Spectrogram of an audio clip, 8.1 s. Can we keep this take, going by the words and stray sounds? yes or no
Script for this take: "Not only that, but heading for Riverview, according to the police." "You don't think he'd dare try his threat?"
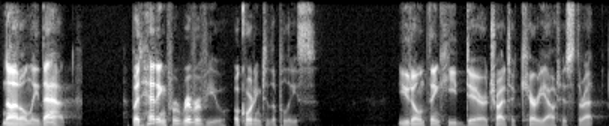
no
